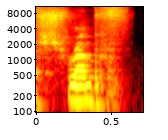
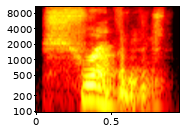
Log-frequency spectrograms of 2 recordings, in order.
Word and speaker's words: Schrempf: And I was like, oh, I've been saying it wrong. Like, let alone that, you legit enunciate every letter in his last name. Schrempf.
